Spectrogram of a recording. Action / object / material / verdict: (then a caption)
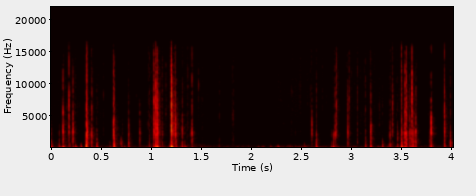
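scrape / thin kraft paper sheet / paper / none. A single thin, crumpled sheet of brown kraft paper is held in both hands and squeezed and crinkled with the fingertips and thumbs. It makes bursts of sharp, dry crackles and crinkles, with a loud crunch near the middle. After a brief quieter pause, the crackling picks up again toward the end.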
